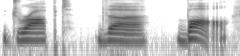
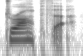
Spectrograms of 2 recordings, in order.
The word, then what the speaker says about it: dropped the ball: We don't clearly separate the words. We don't say dropped the ball. The ED sound at the end of dropped blends directly into the ST sound of the. It sounds more like drop the.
